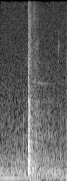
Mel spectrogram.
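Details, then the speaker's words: Posterior chest percussion for diaphragmatic excursion during a pulmonary exam: a single short, flat tap on the lower back, a dull note over the diaphragm before the resonant point is reached moving upward. "now we're going to come up it should be dull until we find our resident point which is right there"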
